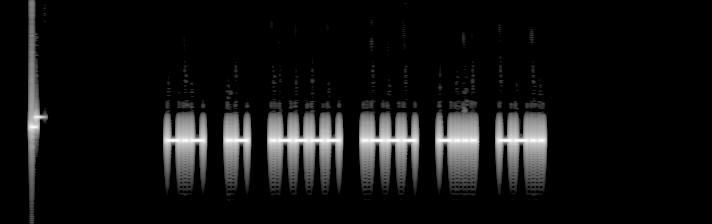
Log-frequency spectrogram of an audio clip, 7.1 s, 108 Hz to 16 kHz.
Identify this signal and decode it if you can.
Morse code, heard as a keyed tone, about 30 wpm, spaced as for 22 wpm, 700 Hz. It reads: KA1JBZ
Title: USA Call Signs - 2x Character Spacing - 30wpm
